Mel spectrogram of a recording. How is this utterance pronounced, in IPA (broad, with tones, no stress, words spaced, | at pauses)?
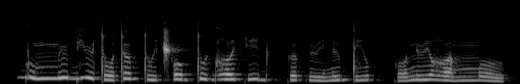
ɡu˥˨mːʉ˧˥˧bjʉ˥˨ to˨˩tɵ˦˥btʷi˨˩t͡ʃʼo˥˨b tʷɨ˥˨ɡʁʷi˦˥ki˧˥˧b kːɵ˨˦kʉ˨˩i̯nɨ˨˦bti˨˦u̯ kːo˨˦ nʉ˦˥i̯ʁʷɐ˥˨ mːo˥˨u̯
